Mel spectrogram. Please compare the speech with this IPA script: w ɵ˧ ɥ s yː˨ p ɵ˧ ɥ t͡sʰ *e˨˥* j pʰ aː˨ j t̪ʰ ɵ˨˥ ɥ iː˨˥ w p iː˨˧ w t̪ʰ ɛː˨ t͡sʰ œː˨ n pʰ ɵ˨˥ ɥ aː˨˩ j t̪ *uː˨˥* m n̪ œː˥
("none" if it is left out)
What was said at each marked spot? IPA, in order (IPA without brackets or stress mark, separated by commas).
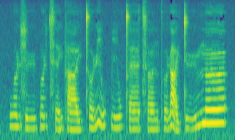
e˨˥, yː˨˥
